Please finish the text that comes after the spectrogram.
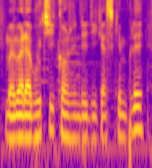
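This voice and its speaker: A man's voice: fairly low pitch, fairly even intonation, very fast, warm tone. A man chatting casually on a podcast, talking with many fillers and restarts. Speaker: podcast co-host, comics shop worker. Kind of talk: casual chat.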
